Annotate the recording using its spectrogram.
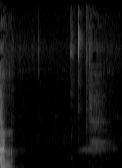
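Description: Two brief, faint computer mouse clicks about a second and a half in, after the tail of a spoken word, with near quiet otherwise.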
